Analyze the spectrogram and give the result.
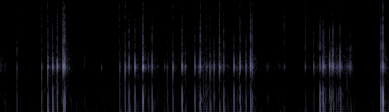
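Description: Long white nails tap and scratch the curved surface of a large beige kraft cardboard tube in quick, uneven bursts with short pauses between them. Each tap is a soft, hollow, low thud with a faint ring in the upper midrange. The tapping stays quiet and dry, with almost no high end.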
